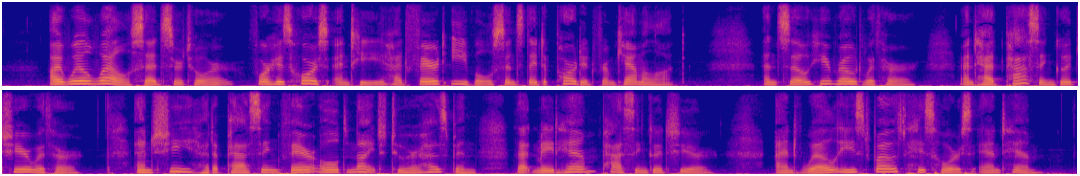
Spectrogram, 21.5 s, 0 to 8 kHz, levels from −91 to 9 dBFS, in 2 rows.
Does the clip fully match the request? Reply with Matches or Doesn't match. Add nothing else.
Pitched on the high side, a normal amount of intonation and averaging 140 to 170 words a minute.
Matches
